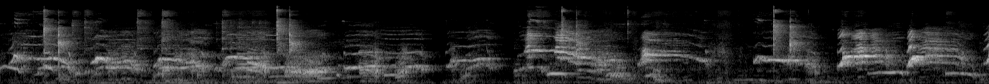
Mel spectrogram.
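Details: Dalmatian puppies nearly six weeks old, with their mother Arya, during clicker training indoors; several pups give overlapping high whines and yelps, short falling and rising cries in quick succession, with brief pauses between bursts.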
